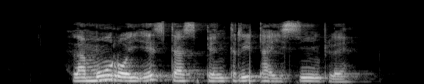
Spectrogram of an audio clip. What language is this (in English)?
Esperanto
